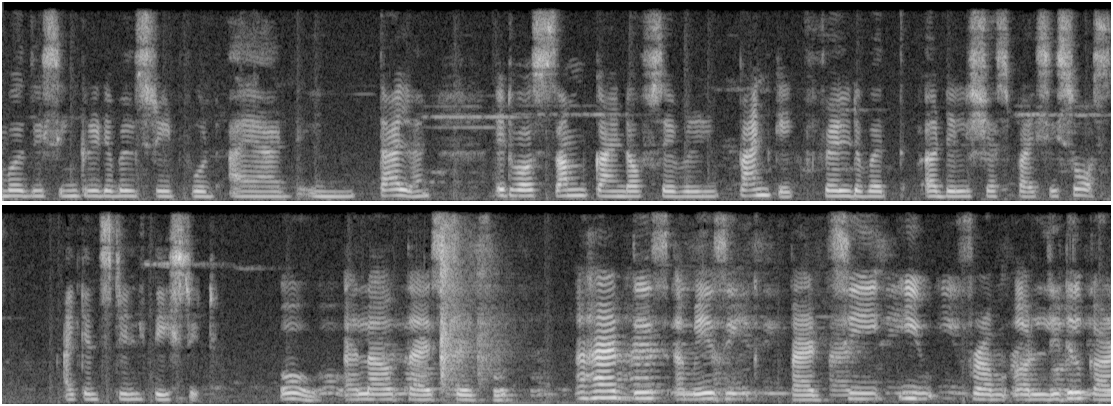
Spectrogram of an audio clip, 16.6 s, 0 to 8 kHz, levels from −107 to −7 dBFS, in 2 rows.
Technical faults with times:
0.00-16.64 echo with no canceller

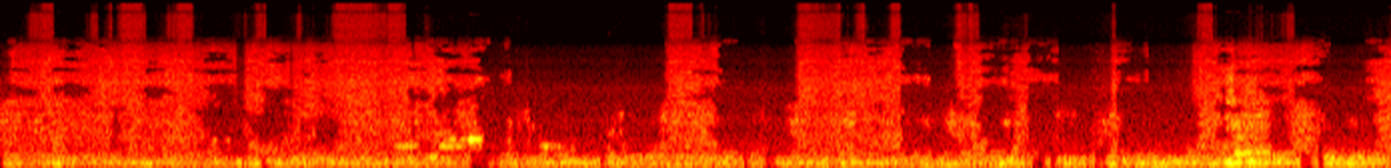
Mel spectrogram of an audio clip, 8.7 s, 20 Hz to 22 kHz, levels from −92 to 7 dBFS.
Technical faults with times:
0.00-0.52 speech suppressed in double talk
1.24-2.08 speech suppressed in double talk
2.55-4.16 speech suppressed in double talk
4.44-4.97 speech suppressed in double talk
5.27-8.66 speech suppressed in double talk

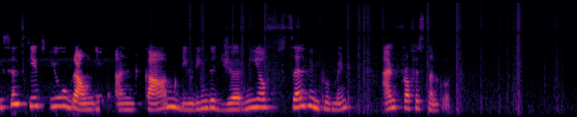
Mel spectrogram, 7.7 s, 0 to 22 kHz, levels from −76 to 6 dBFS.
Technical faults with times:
0.00-0.83 speech suppressed in double talk
1.25-1.56 speech suppressed in double talk

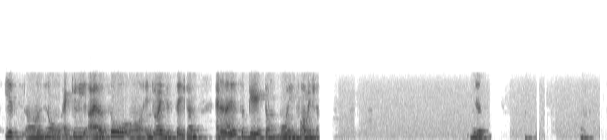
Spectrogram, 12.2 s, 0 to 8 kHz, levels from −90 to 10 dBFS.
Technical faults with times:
0.00-12.15 Bluetooth CVSD headset codec
0.00-0.05 speech suppressed in double talk
0.49-2.50 speech suppressed in double talk
2.81-6.52 speech suppressed in double talk
3.71-3.75 unconcealed Bluetooth headset packet loss
4.69-4.73 echo leak
9.81-10.21 background gated by the echo canceller
10.73-10.80 unconcealed Bluetooth headset packet loss
10.91-11.12 background gated by the echo canceller
12.02-12.15 background gated by the echo canceller

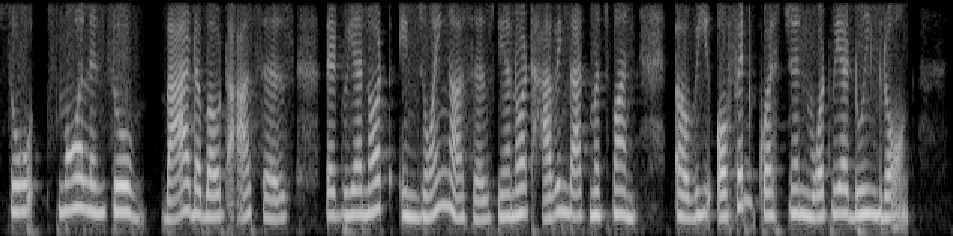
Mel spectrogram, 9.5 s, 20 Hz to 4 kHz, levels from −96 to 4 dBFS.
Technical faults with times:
2.32-2.38 short stall from a late packet
7.94-8.34 jitter buffer speed-up

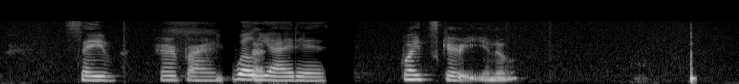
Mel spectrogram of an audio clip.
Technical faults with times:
1.99-2.40 speech suppressed in double talk
2.65-3.22 speech suppressed in double talk
3.50-3.54 background gated by the echo canceller

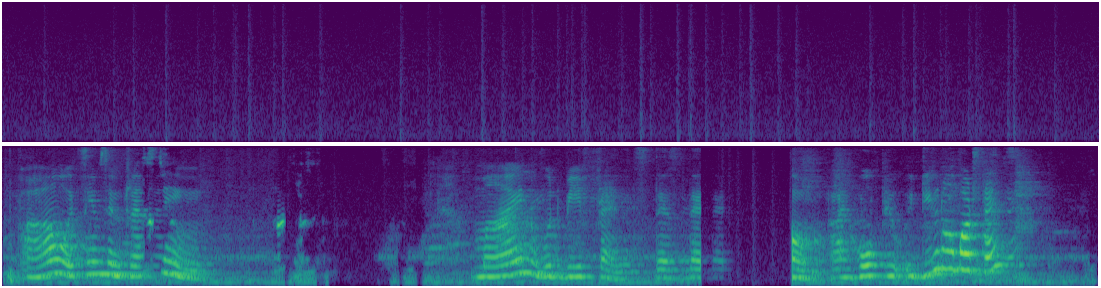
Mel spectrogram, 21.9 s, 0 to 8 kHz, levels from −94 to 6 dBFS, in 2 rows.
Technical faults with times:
0.00-21.94 echo with no canceller
17.96-18.88 audio dropout to silence

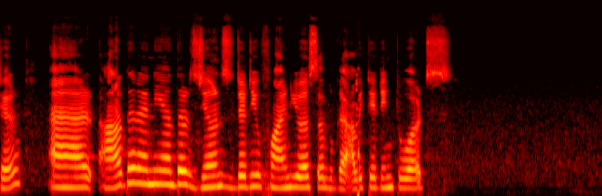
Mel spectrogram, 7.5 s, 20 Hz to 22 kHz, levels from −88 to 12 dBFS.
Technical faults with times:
4.43-4.49 damaged data in a compressed stream

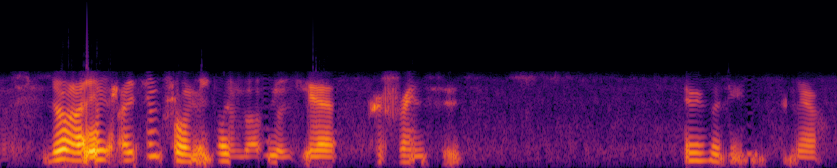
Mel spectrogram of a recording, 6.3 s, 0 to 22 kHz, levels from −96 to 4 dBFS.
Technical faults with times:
0.00-6.28 Codec 2 vocoder
0.80-2.37 speech suppressed in double talk
1.50-1.71 echo leak

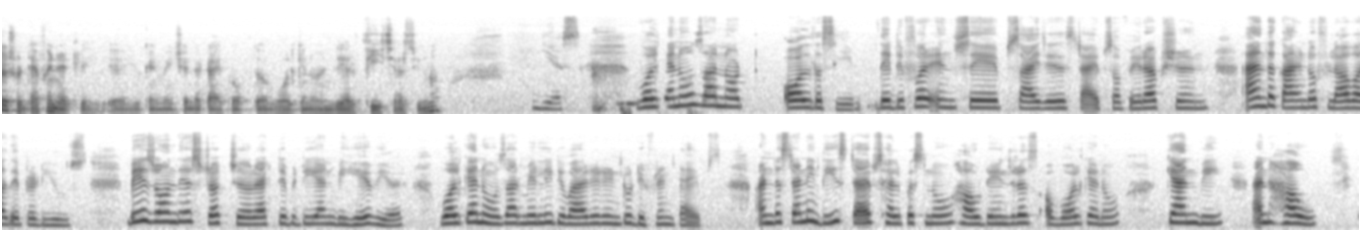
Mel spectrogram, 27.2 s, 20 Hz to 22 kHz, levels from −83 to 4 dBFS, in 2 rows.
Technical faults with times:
none

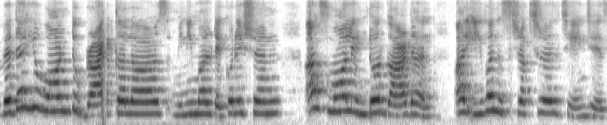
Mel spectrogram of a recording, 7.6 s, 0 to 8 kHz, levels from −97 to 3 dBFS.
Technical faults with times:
1.28-1.35 burst of packet loss
5.38-5.43 short concealed packet loss
6.39-6.41 short concealed packet loss

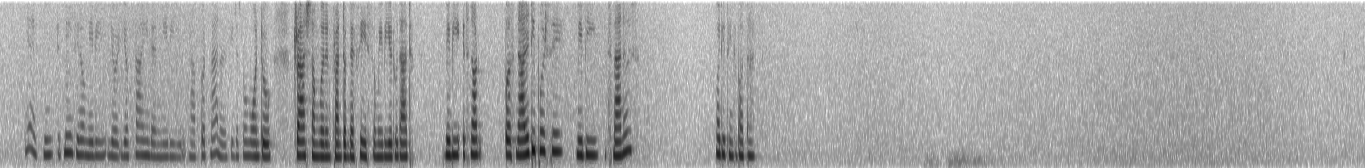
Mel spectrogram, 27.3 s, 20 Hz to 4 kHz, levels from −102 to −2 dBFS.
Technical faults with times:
none

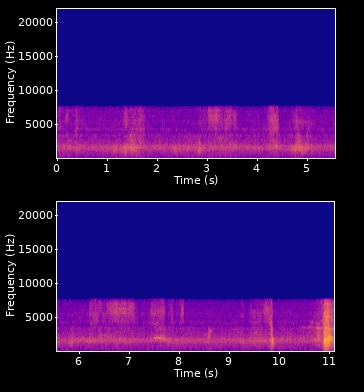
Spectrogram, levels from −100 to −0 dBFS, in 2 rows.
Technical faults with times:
0.00-11.11 Speex codec

